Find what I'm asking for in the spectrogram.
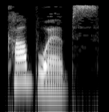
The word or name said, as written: cobwebs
